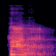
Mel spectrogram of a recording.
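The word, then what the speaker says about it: further: proceed এগো এনি এনি ফাদার এনি ফাদার মানে এখানে দেখুন আর এর উচ্চারণটা হবে না এখানে আর এর উচ্চারণটা হবে না তাহলে এনি ফাদার এরকম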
